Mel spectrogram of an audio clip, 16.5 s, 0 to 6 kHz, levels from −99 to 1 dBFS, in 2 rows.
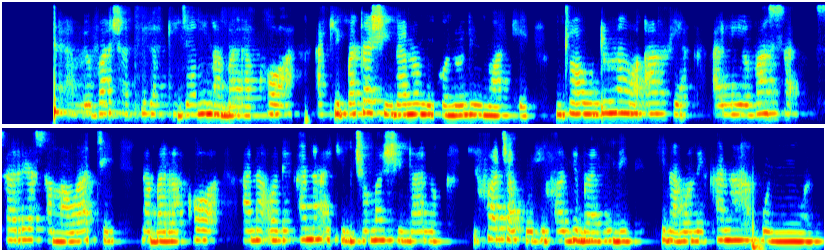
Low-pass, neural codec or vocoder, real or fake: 5.4 kHz; codec, 16 kHz, 4 kbps, X-Codec, HuBERT features, trained on general audio; fake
